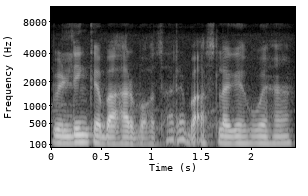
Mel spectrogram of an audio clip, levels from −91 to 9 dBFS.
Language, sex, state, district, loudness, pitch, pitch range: Hindi, male, Jharkhand, Palamu, -18 LUFS, 115 Hz, 115-130 Hz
